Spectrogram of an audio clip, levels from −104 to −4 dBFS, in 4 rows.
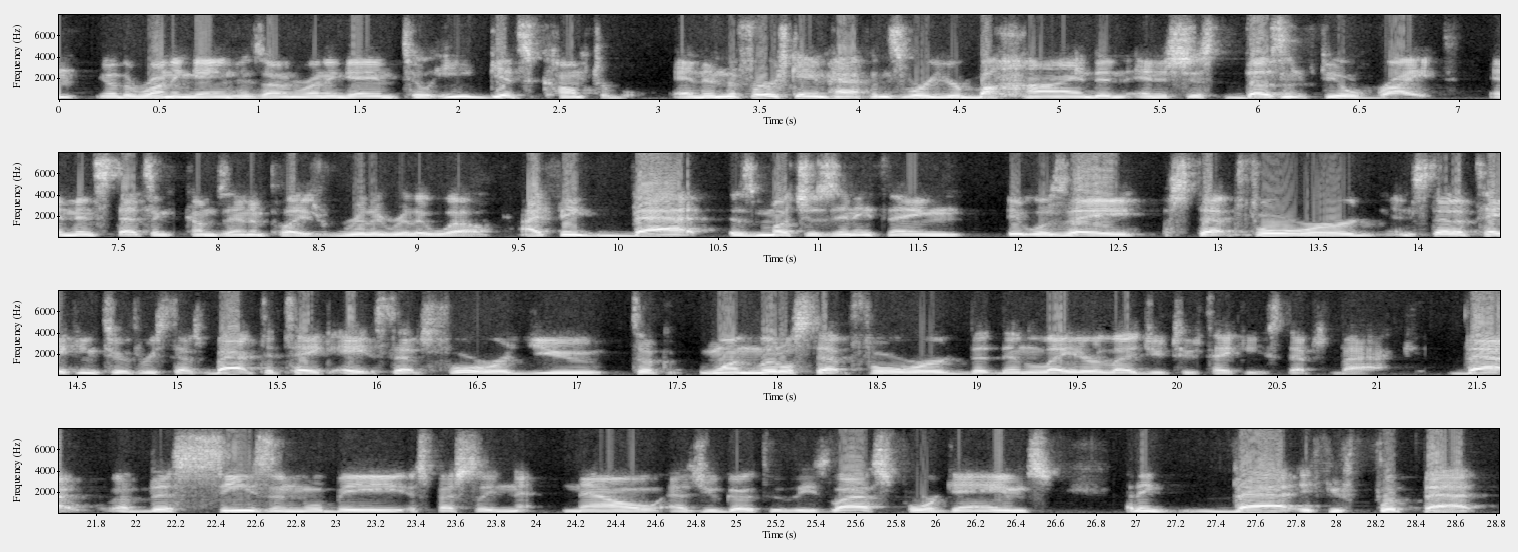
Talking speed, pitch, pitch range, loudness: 215 wpm, 115 Hz, 105-130 Hz, -13 LUFS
